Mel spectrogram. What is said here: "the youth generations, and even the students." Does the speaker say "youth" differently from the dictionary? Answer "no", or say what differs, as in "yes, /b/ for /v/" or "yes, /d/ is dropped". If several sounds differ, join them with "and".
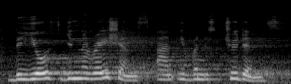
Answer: yes, /s/ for /θ/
